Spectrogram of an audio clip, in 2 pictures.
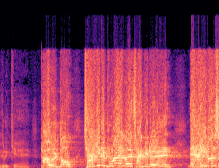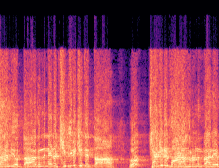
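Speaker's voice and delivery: loud, high, exhorting pulpit voice; full-force preaching. Real, not acted. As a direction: cry out to the congregation like a preacher. (힘껏 외치는 설교)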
